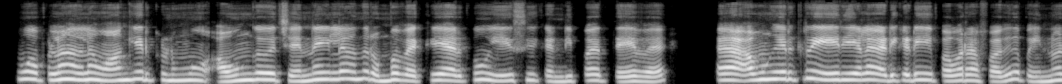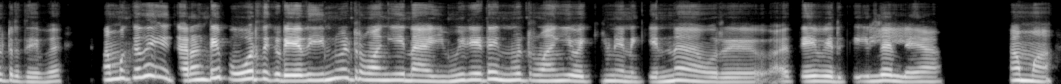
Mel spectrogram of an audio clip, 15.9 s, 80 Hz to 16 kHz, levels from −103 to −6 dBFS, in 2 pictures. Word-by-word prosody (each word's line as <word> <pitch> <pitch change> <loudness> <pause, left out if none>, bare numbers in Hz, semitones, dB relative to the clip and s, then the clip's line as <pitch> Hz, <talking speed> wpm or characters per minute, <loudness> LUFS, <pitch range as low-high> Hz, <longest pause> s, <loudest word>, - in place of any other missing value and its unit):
"ஓ! - - -4
அப்போலாம் 280 +3 +2
அதெல்லாம் 280 -2 +3
வாங்கியிருக்கணுமோ?" 260 -1 0 0.2
அவங்க 260 +6 +2 0.2
சென்னையில 290 +8 +2
வந்து 305 -2 -1
ரொம்ப 240 +4 +1
வெக்கையா 250 +3 +2
இருக்கும், 280 +6 -3
ஏசி 260 +2 -6
கண்டிப்பா 220 +4 -5 0.2
தேவ. 215 +1 +1 0.6
அ - - +3 0.2
அவங்க 295 +3 +3
இருக்கிற 310 +3 -2
ஏரியால 275 0 +3
அடிக்கடி 245 +3 0 0.2
பவர் 245 +2 0
ஆஃப் 220 -2 -9
ஆகுது, 245 +7 -2
அப்ப 220 - -8
இன்வெர்டர் 235 0 -4
தேவ. 190 0 -7 0.4
நமக்கு 320 +4 -1
தான் 455 - +2
இங்க 360 -5 -4
கரண்டே 285 +7 +3
போறது 310 +2 +2
கெடையாது. 235 0 +5
இன்வெட்டர் 310 0 -1
வாங்கி 265 0 0
நான் 230 -1 +1
இமீடியட்டா 265 +6 0
இன்வெட்டர் 255 -2 -2
வாங்கி 240 +1 -1
வைக்கணும்னு 225 +2 -5
எனக்கு 195 -1 -9
என்ன 220 +3 -1 0.3
ஒரு 185 0 -5 0.4
அ - - -5 0.2
தேவை 220 0 +1
இருக்கு? 190 0 -11
இல்ல 230 +3 0
இல்லையா? 200 -1 -3 0.7
ஆமா. 240 -4 +2
255 Hz, 175 wpm, -20 LUFS, 225-280 Hz, 0.7 s, கெடையாது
